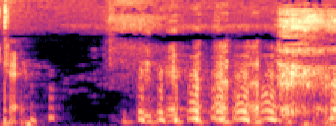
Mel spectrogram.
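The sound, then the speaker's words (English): A raspy, throaty cough from Ron Howard in a played recording breaks out in a quick series of rough bursts after a brief pause, moderately loud, like a heavy smoker's hacking cough. “He's got a bit of a cough on him there. He sounds like he has that smoker cough.”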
